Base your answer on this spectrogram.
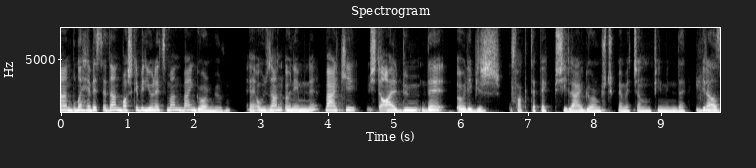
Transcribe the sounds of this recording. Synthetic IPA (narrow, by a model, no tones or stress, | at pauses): ænbunaɦe̞vɛse̞d̪ænbaʃkabiɾjø̞nɛt̪mænbænɟøɾmyjo̞ɾum | ɛʔo̞jyzd̪ænø̞nɛmlʲɪbælʲcʰiiʃt̪ʰɛʔalʲbymd̪ɛø̞jlʲebiɾufakt̪ʰepʰɛc̚bi̥ʃejlʲæɾɟø̞ɾmyʃt̪ʰy̥c̚memɛt̪t͡ʃʰanɯnfilʲminid̪ɛbiɾaz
